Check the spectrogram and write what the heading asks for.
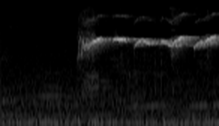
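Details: Lure call of a grey-cheeked bulbul, meant to coax silent kinoi in a group to respond: after a quiet start, a sharp high whistle rises in and runs on level, pulsing slightly in loudness, above faint low background rumble.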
